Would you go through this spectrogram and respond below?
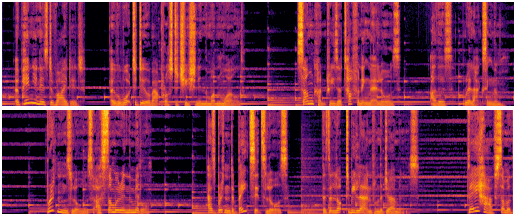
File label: Narration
